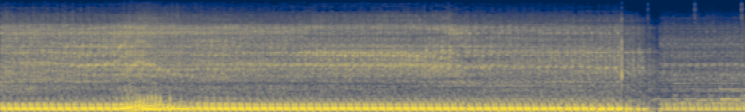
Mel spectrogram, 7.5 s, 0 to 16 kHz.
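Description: Royal Enfield Interceptor 650's 648 cc parallel-twin engine idling, with a quick blip of the throttle about a second and a half in. The sound breaks off briefly near the end.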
